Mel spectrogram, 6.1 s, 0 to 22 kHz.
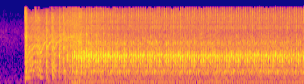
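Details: Mercedes OM605 diesel started after an injection pump advance adjustment: the starter cranks briefly, then the engine catches and settles into a steady, even clatter with a slight rev at pickup.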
